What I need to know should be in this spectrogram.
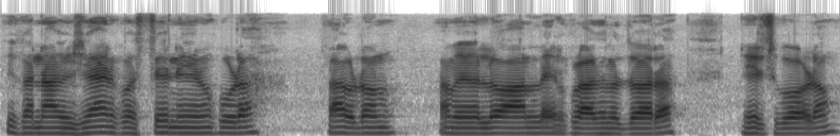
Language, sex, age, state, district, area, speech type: Telugu, male, 60+, Telangana, Hanamkonda, rural, spontaneous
